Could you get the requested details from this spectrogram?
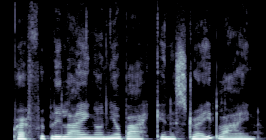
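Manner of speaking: ordinary delivery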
